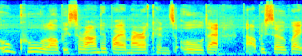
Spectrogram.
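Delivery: ordinary talk, nothing marked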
